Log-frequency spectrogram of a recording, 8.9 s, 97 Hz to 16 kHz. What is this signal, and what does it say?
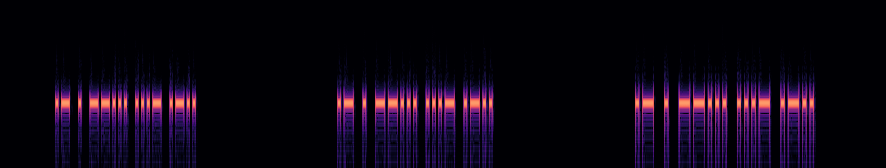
Morse code, heard as a keyed tone, about 35 wpm, 700 Hz. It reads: AE7VL AE7VL AE7VL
